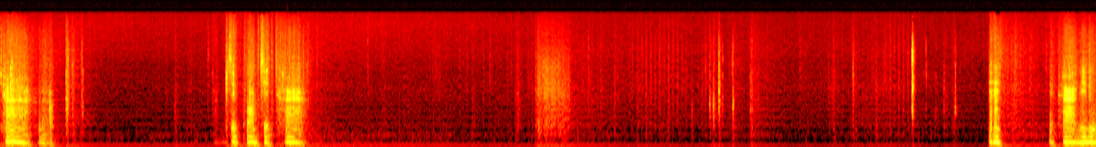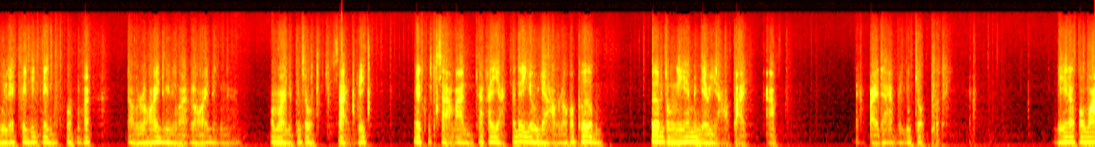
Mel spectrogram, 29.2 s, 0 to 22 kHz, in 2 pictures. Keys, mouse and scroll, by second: 1.5 click, 2.9 click, 3.4 click, 4.9 click, 5.5 click, 6.1 click, 6.6 click, 7.9 click, 8.3 click, 10.7 click, 14.7 click, 16.4 click, 17.7 click, 25.0 click, 25.6 click, 27.6 click, 28.4 ctrl+click.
